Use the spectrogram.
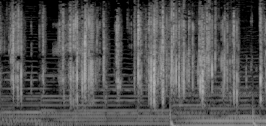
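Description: Rapid, crackly crinkling and crunching as an individually wrapped rice-cracker (arare) package is opened and the crackers crunched, in dense irregular bursts over a low steady hum, with no talking.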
